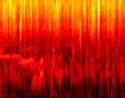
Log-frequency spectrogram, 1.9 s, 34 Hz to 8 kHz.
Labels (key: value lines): label: biophony, cascading saw
recorder: SoundTrap 600 or HydroMoth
